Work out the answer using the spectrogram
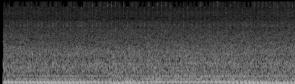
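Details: Datsun 510 now running on all four cylinders, with a quiet fuel pump: an even, steady low pulse with no misses or stumbles. Normal idle.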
